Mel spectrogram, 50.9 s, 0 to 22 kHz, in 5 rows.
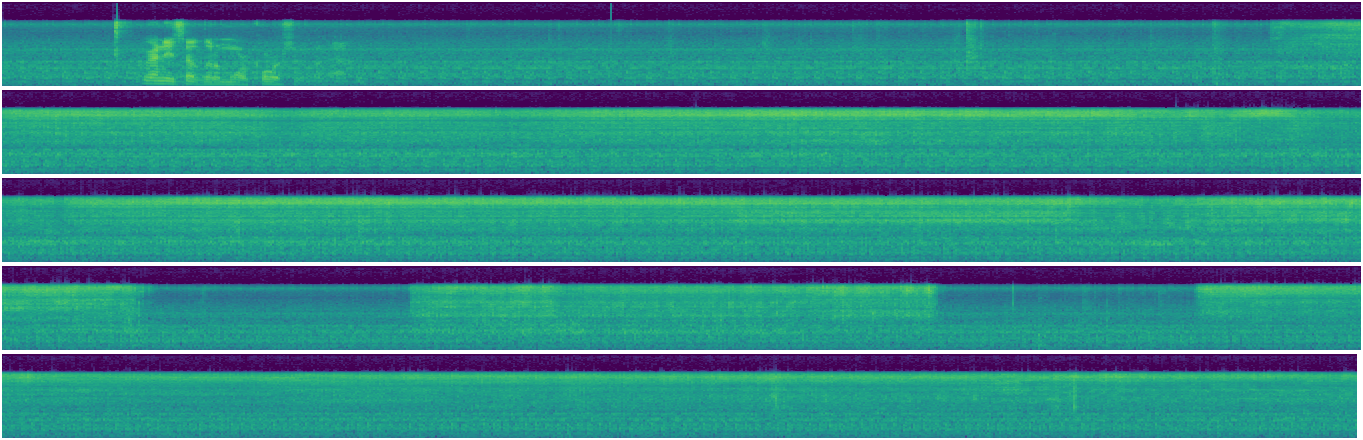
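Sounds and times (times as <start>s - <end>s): power tool motor running: 9.5s - 31.7s, 33.6s - 37.6s, 39.5s - 50.9s
sandpaper hissing on metal: 9.6s - 28.6s, 39.5s - 50.9s.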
